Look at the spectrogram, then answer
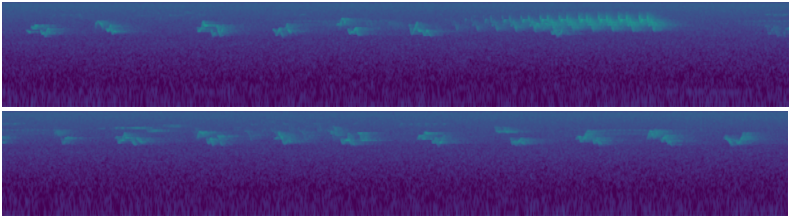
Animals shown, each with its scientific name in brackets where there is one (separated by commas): Pine Warbler (Setophaga pinus), Black-throated Green Warbler (Setophaga virens), Red-eyed Vireo (Vireo olivaceus), Ovenbird (Seiurus aurocapilla)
